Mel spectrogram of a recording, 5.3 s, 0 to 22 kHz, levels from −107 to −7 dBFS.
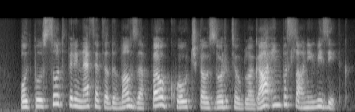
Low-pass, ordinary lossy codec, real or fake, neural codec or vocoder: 10.8 kHz; none; fake; codec, 16 kHz in and 24 kHz out, 0.6 kbps, FocalCodec, streaming, 2048 codes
